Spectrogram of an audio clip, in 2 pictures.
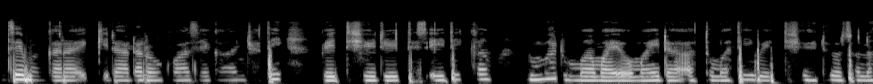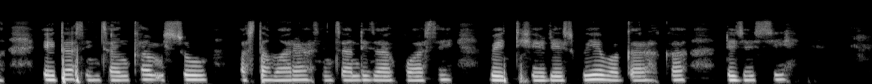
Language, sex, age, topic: Gamo, male, 18-24, government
